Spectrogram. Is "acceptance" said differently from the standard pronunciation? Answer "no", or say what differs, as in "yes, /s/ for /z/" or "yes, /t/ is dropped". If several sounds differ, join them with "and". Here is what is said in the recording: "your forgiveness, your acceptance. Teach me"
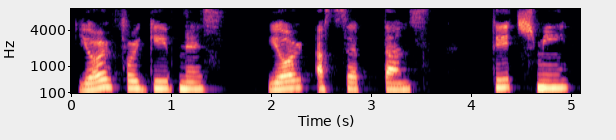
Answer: no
